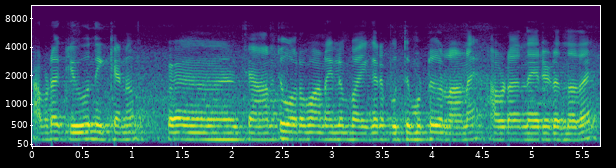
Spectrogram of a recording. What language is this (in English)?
Malayalam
